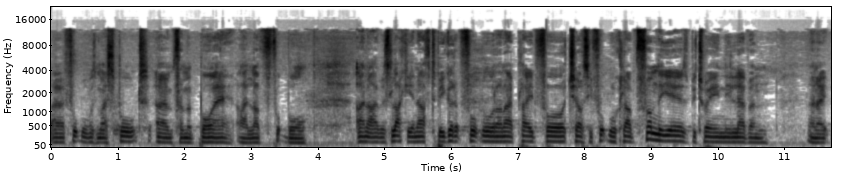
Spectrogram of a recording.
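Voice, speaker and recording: A soft-spoken man in his sixties speaks hesitantly into a stage microphone, pausing often with fillers. His voice is fairly low. A faint background noise runs underneath. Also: fairly even intonation. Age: 60s. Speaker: panel speaker, former footballer. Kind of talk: personal testimony at a forum.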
